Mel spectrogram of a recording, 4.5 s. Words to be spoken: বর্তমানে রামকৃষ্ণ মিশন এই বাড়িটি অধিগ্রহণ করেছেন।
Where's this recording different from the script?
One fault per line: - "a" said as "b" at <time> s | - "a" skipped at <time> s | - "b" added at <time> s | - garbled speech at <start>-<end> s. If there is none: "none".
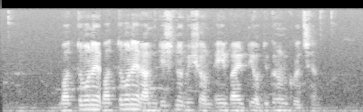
- "বর্তমানে" added at 1.3 s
